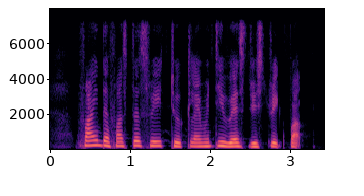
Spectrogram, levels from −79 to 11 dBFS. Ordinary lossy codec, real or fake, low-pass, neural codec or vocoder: none; fake; 7.2 kHz; vocoder, 22.05 kHz, 80 mel bands, WaveNeXt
